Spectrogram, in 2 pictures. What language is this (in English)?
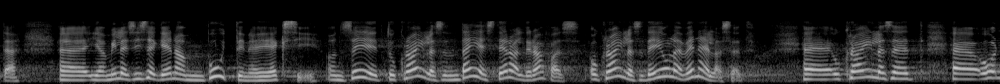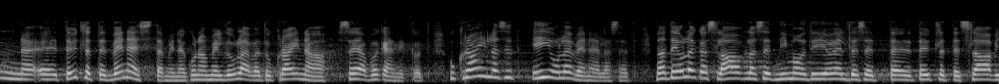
Estonian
